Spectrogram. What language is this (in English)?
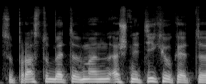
Lithuanian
